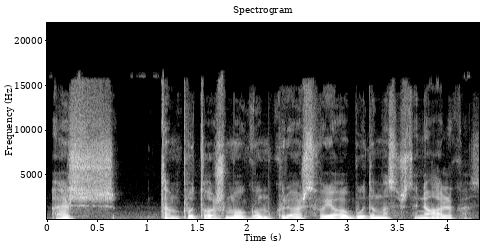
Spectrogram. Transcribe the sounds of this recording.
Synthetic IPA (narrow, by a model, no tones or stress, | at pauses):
ɐʃ | t̪ɐmpʊt̪uːʒmoːɡʊmkʊɾʲuːɐʃsʋɐjoːjɛʊbuːd̪ɐmɐsɐʃt̪uːnʲoːlʲɪkɐs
